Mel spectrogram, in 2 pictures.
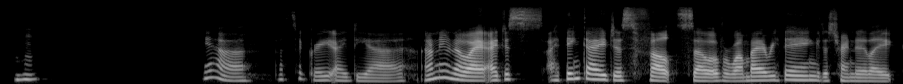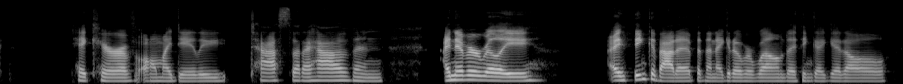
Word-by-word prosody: Mhm. 230 +2 -8 1.6
Yeah. 195 - -6 0.3
That's 230 +4 -19
a - - -11
great 195 -4 -8
idea. 160 -2 -9
I 220 - -5
don't 265 +6 -2
even 310 -3 -3
know. 225 -4 +2
I 180 0 +5
I - - +1
just 240 +3 -8
I 200 +1 -7
think 260 +6 -2
I 230 -3 +3
just 195 -1 -5
felt 175 -3 0
so 170 -2 -1
overwhelmed 165 0 -2
by 185 0 +2
everything. 200 0 -2
Just 170 0 -8
trying 170 -3 -6
to, 160 -1 -4
like, 150 -2 -6 0.7
take 175 -2 -1
care 160 -2 +3
of 160 +2 -2
all 160 - -3
my 160 -1 -1
daily 155 +2 -4 0.2
tasks 180 0 -1
that 180 -1 -1
I 175 - +1
have. 185 +1 +3
And 160 -2 -5 0.6
I 185 - +7
never 210 0 +7
really 180 0 +5 0.7
I 190 0 +5
think 215 +6 +2
about 160 -9 +5
it, 160 0 0
but 170 0 -6
then 160 -1 -3
I 150 - 0
get 170 - -2
overwhelmed. 160 0 -1
I 155 - -1
think 160 +1 -9
I 155 -1 -4
get 155 0 -6
all 150 0 -3
175 Hz, 180 wpm, -23 LUFS, 160-195 Hz, 1.6 s, I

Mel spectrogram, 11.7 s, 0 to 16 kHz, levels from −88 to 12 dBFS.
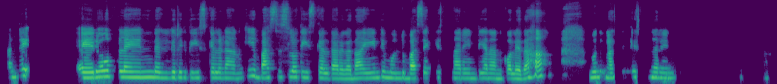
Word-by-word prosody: అంటే 220 +5 -1 0.9
ఏరోప్లేన్ 220 0 +5 0.2
దగ్గరికి 205 0 -1
తీసుకెళ్లడానికి 195 +1 -5 0.2
బసెస్‌లో 215 +3 0
తీసుకెళ్తారు 185 -3 -2
గాదా! 175 +1 +1 0.2
ఏంటి 200 +3 -3
ముందు 190 0 -4
బస్సెక్కిస్తున్నారేంటి 190 0 -2
అని 185 - -4
అనుకోలేదా? 175 +1 +1 0.9
ముందు 215 +1 +1
బసేక్కిస్తున్నారేంటి? 205 - -5 1.4
అ! - - -20
200 Hz, 75 wpm, -21 LUFS, 185-215 Hz, 1.4 s, ఏరోప్లేన్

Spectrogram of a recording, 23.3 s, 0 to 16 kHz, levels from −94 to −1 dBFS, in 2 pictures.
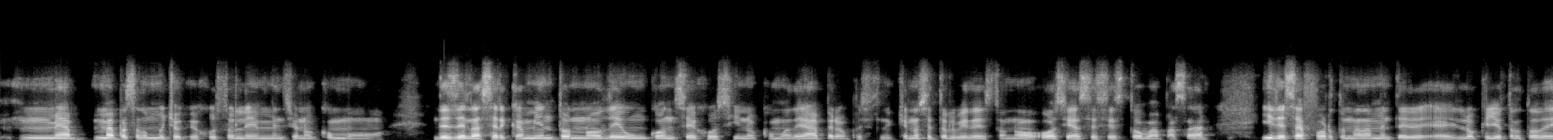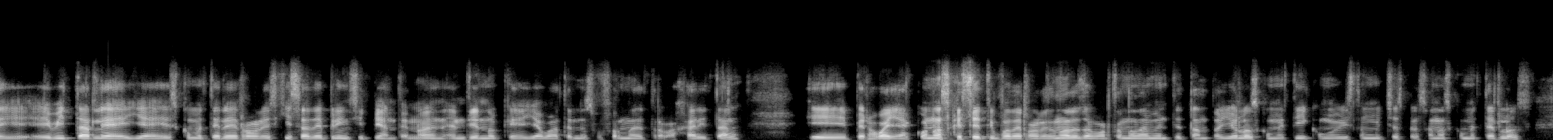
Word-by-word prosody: me 135 -1 +3
ha 140 +4 +2
me 140 - +5
ha - - +6
pasado 140 - +1
mucho 140 0 0
que 130 - -5
justo 130 +1 -5
le 120 -1 0
menciono 120 0 -5
como 125 +1 -7 0.3
desde 125 0 +7
el 125 - +6
acercamiento 130 +4 +4
no 135 -1 +2
de 130 0 +3
un 130 0 0
consejo, 130 +4 -1
sino 125 -6 -6
como 115 0 -8
de: 115 +1 +1
"Ah, 125 0 +3
pero 115 - -2
pues, - - -13 0.2
que - - -3
no - - +1
se - - +1
te - - -1
olvide 120 0 0
esto", 115 -1 -7
¿no?, 115 - -1
o 120 - +4
si - - +2
haces 125 0 0
esto 130 0 -1
va 125 0 -1
a - - -9
pasar, - - -1 0.4
y - - +7
desafortunadamente, 125 -1 +2
eh, - - -9
lo 120 0 -2
que 120 - -2
yo 125 - +2
trato 125 +1 -3
de 120 -1 +1 0.3
e - - 0
evitarle 125 0 +4
a 120 - +6
ella 125 +1 -1
es 120 -1 -4
cometer 130 -4 -3
errores 125 0 -1
quizá 130 -3 +1
de 125 +1 0
principiante, 120 -3 -3
¿no?, - - -2
en 120 - -7
entiendo 125 0 -1
que 120 - -6
ella 120 0 -3
va 120 0 -5
a - - -26
tener 125 -1 -10
su 120 - -15
forma 120 +1 -7
de 120 - -8
trabajar - - -5
y 120 - -7
tal, 210 - -2 0.5
eh, 115 -3 +2
pero 120 - 0
vaya 120 -1 +5
conozco 135 +1 +3
ese - - +7
tipo 125 -1 -1
de 125 - +3
errores, 120 0 -3
¿no?, 140 +1 +3
desafortunadamente, 125 0 -4
tanto 125 0 -7
yo 130 +1 -2
los 140 -1 0
cometí 120 +2 -8
como 125 - -13
he - - -9
visto 125 0 -10
a - - -7
muchas 125 -1 -9
personas 125 0 -10
cometerlos. 130 +8 -6
125 Hz, 235 wpm, -23 LUFS, 120-130 Hz, 0.5 s, desde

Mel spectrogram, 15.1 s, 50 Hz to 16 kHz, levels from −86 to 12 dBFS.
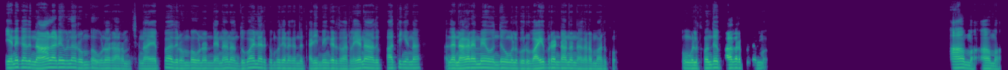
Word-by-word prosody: எனக்கு 150 +2 +2
அது 145 -1 0
நாளடைவில 150 +3 +4
ரொம்ப 125 +1 -4
உணர 120 0 -2
ஆரமிச்சேன். 105 0 -9
நான் 110 +1 0
எப்ப 110 +7 -18
அது 120 -2 0
ரொம்ப 115 +2 -4
உணர்ந்தேன்னா 115 0 -3
நான் 115 -3 -4
துபாயில் 140 +4 0
இருக்கும்போது 120 -1 -4
எனக்கு 110 -1 -4
அந்த 105 -1 -6
தனிமைங்கிறது 115 0 -2
வரல. 110 +3 -2
ஏன்னா 135 0 +2
அது 120 - -2
பாத்தீங்கன்னா, 130 0 -1 0.4
அந்த 125 0 +3
நகரமே 140 +3 +5
வந்து 125 +1 -2
உங்களுக்கு 120 -2 -1
ஒரு 105 - -2
வைப்ரண்டான 125 0 +3
நகரமா 105 -3 -3
இருக்கும். 95 - -13 1.0
உங்களுக்கு 120 0 0
வந்து 140 +2 +3
பலதரப்பட்ட, 135 - +3
ம - - -9 2.9
ஆமா, 135 -3 +1 0.2
ஆமா. 105 -4 -1
120 Hz, 140 wpm, -23 LUFS, 115-135 Hz, 2.9 s, நகரமே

